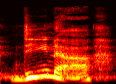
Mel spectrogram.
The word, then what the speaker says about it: Dinah: the disturbance is centered around the Dina, a Scottish orphan. Dina. Her name's literally Dina, but it's spelled super weird. It's spelled Dina. – D-E-E-N-A? – D-I-N-A-H.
